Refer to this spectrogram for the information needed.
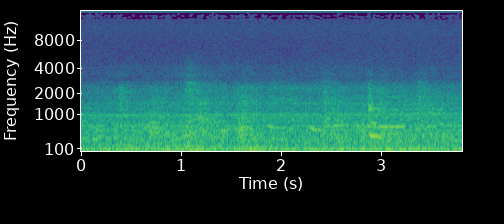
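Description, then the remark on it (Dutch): A train pulls away from a station, its low, steady rumble filling the space, with faint metallic squeaks and clatter rising now and then over the continuous drone. “Ja, we gaan vertrekken.”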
